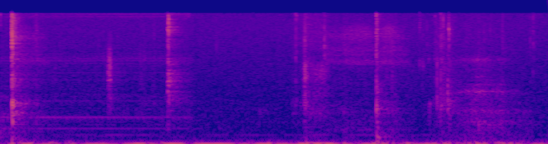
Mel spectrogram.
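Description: Laptop keyboard being typed on: several scattered key clicks, spaced irregularly.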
